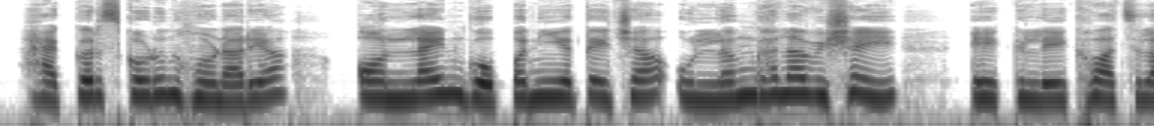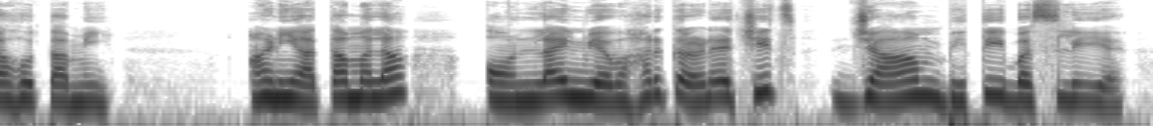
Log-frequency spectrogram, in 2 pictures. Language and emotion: Marathi, fearful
